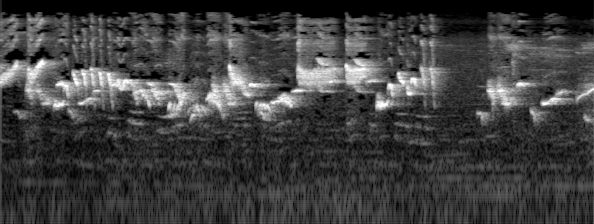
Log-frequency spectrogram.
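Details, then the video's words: White-rumped shama singing in a relaxed style: a continuous jumble of rich warbled and chattering phrases, loud and varied, with a brief quieter pause near the end. "Murai Batu SH bunyi santai"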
